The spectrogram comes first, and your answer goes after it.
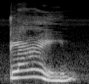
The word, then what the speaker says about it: climb: Take some other examples like comb, climb, tomb, thumb, lamb. Here also B is silent.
